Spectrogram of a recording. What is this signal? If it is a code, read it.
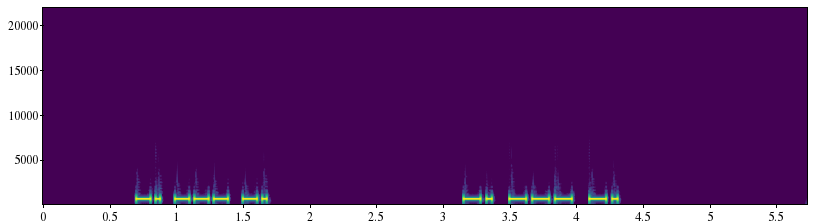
Morse code, heard as a keyed tone, about 38 wpm, 700 Hz. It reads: NON NON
